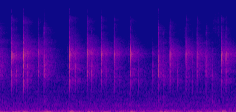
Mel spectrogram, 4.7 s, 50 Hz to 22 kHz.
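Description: A compact Neo70 mechanical keyboard with an aluminum plate, foam dampening and dark GMK plastic keycaps rests on a desk mat while the fingertips of both hands type on it continuously. About sixteen bright, clacky keystrokes come at an uneven, unhurried pace, each with a short high ring near 2.8 kHz that fades quickly. A faint low rumble sits underneath.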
